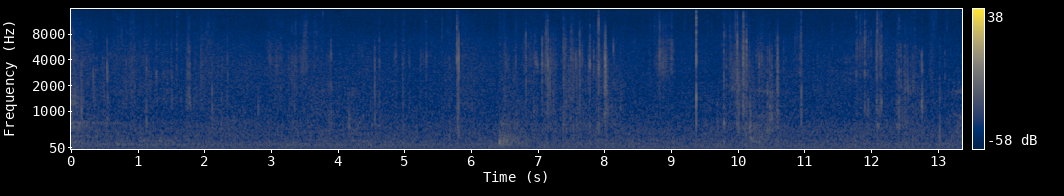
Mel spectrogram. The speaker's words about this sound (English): I make no apologies for making you look systematically in the Bible at these things. And I love hear the sound of rustling pages. That's worship in my mind.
